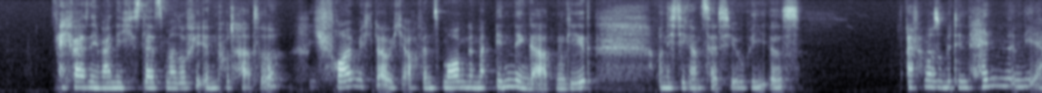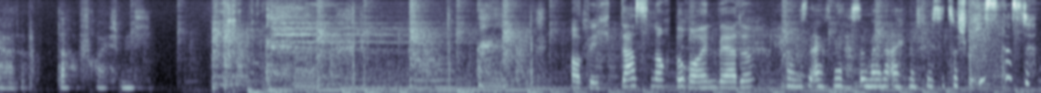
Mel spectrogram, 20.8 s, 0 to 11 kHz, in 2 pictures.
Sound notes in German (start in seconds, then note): 12.6 schnelle Musik; 15.1 stöhnt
